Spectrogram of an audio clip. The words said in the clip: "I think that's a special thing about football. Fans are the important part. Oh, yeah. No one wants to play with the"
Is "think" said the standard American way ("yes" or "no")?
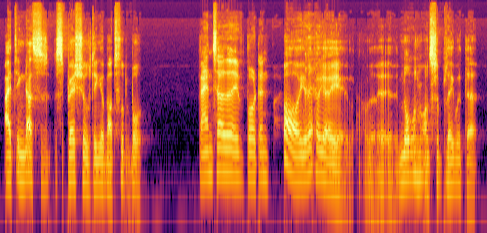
yes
